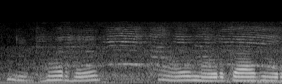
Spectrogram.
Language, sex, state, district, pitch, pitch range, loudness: Hindi, female, Chhattisgarh, Jashpur, 185 Hz, 175-195 Hz, -23 LUFS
